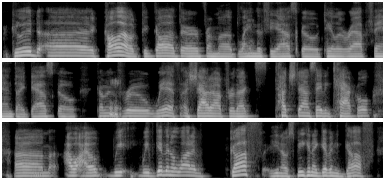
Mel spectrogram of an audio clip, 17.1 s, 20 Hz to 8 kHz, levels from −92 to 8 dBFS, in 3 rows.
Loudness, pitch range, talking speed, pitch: -28 LUFS, 130-165 Hz, 145 wpm, 145 Hz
